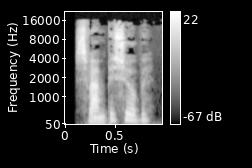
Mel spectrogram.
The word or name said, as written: svampesuppe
